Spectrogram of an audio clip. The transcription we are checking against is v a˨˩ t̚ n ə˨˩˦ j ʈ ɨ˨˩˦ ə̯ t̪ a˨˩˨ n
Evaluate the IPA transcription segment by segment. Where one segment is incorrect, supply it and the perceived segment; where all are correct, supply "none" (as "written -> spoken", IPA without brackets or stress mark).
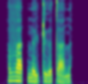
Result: none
